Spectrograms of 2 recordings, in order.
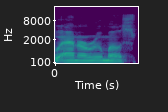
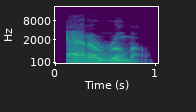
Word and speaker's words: Anarumo: Now, I will say, you mentioned Lou Anarumo's potential strategy here of dropping guys back.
